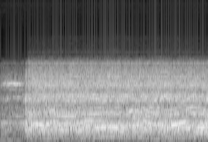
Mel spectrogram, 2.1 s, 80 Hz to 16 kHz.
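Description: Bearcat CB radio receiver on channel 28 (27.285 MHz) picking up a station: a short beep right at the start, then about a quarter second in a new transmission keys up with a sudden rush of static, a faint garbled voice under the noise.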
